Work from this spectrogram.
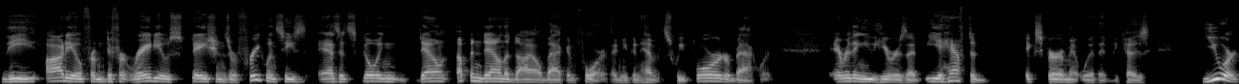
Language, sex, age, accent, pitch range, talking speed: English, male, 40-59, American, 120-155 Hz, 210 wpm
